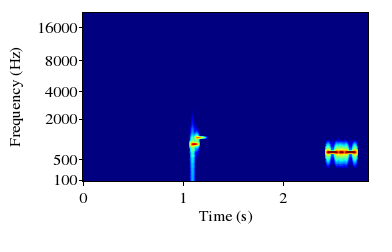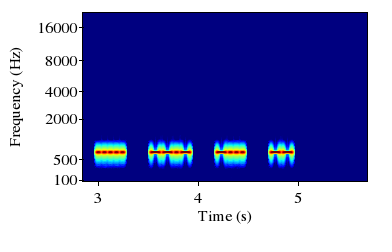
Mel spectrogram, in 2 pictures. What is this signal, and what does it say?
Morse code, heard as a keyed tone, about 40 wpm, spaced as for 23 wpm, 700 Hz. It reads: K5QBM
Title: USA Call Signs - 5 Characters - 3x Character Spacing - 40wpm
